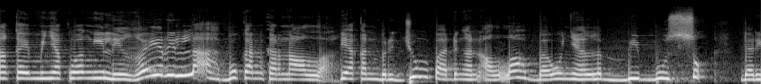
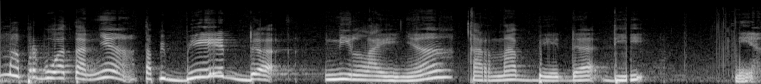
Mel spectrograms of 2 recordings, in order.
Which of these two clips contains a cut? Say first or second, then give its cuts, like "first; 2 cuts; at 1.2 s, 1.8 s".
first; 1 cut; at 3.4 s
